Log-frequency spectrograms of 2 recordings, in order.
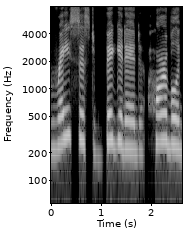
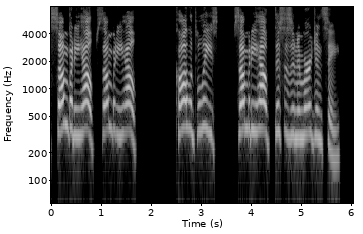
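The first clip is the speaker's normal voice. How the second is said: frantic, desperate screaming and yelling out; 6 semitones higher than usual. Acting out a cry for help in an emergency: screaming for help. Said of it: "you're screaming and screaming and screaming".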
